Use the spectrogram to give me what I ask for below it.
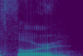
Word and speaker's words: Thor: You got to roll your R there.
